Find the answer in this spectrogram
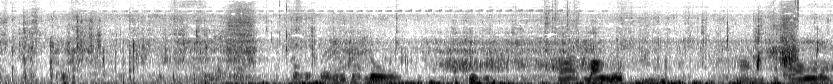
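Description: People talking, low and indistinct, starting about three seconds in; before that only faint scattered clicks and rustling.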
